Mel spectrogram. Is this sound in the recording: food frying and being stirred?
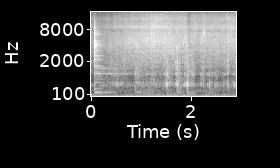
yes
